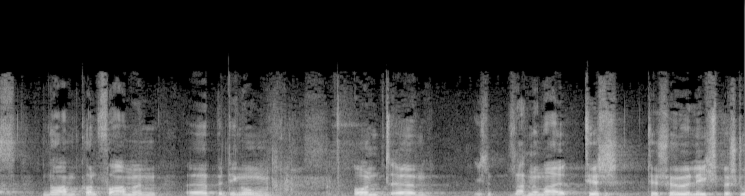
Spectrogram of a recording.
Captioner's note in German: none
